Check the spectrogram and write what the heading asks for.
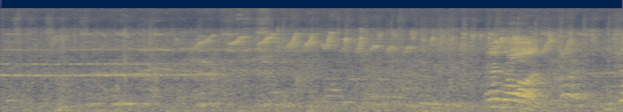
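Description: Small birds twittering in a quick series of short high chirps, with a louder voice-like call near the end.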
